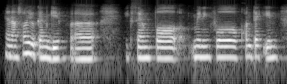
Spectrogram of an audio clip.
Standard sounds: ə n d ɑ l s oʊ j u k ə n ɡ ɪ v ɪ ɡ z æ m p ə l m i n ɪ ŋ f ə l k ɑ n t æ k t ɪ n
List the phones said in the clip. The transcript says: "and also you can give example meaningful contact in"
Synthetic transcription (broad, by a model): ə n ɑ s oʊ j u k ə n ɡ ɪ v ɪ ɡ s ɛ m p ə l m i n ɪ ŋ f ə l k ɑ n t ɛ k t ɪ n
